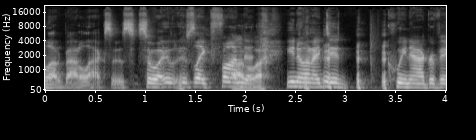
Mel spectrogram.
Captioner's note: laughs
